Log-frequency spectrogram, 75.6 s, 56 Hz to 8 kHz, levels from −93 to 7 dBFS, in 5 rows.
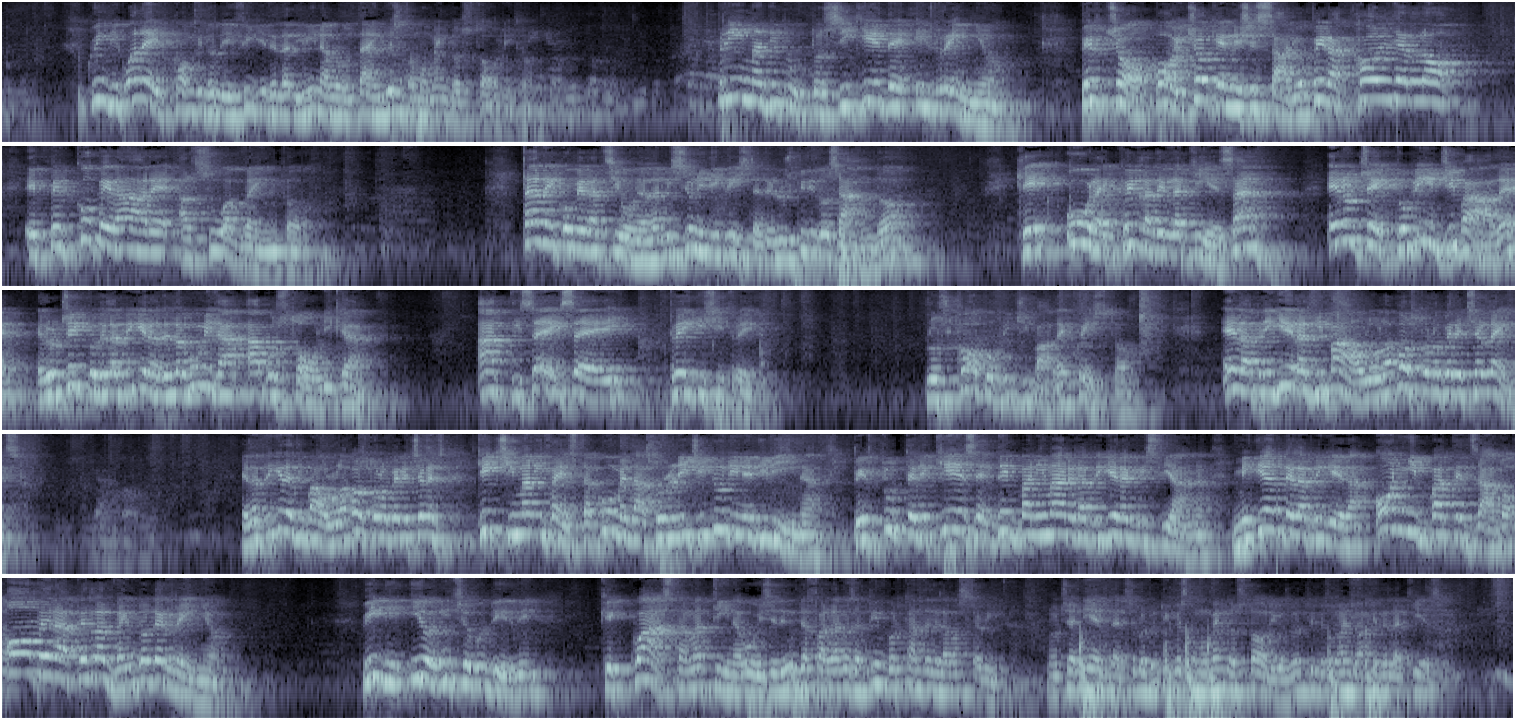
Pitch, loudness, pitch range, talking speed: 190 Hz, -22 LUFS, 155-220 Hz, 115 wpm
